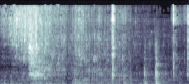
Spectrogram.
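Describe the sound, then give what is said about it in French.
Water rushes out as soaked split peas for falafel are tipped into a colander to drain, a strong pouring burst at the start giving way to scattered splashes and light trickles. “On va les égoutter dans une passoire et ensuite les mettre dans un torchon pour prendre le maximum d'eau avant de les mixer.”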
